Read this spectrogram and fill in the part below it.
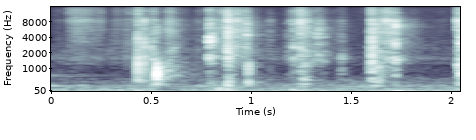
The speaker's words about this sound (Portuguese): Então vamos baralhar as cartas, né?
